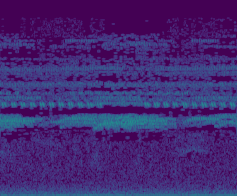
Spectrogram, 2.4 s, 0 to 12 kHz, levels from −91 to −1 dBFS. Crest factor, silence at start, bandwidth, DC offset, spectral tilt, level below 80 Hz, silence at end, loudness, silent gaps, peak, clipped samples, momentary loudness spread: 14 dB; 0 s; 11.5 kHz; under 0.1%; -1 dB/octave; -74 dBFS; 0 s; -48 LUFS; none; -36 dBFS; under 0.1%; 4 LU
